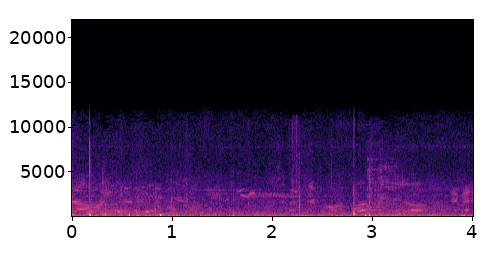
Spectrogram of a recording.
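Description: Shouts of footballers on an outdoor pitch, with several sharp thumps, the loudest in the first second.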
